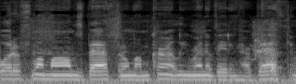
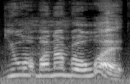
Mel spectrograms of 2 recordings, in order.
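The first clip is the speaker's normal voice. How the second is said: sassy comeback; 10 semitones higher, 9 dB louder than usual. Retold or imitated. Her retold comeback, then a laugh.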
